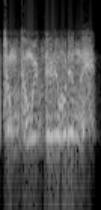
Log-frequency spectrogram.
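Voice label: Korean bomb success mood low, speech; War Thunder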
